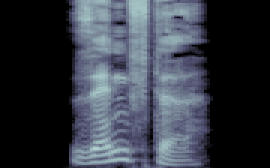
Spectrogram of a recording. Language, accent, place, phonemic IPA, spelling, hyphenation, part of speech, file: German, Germany, Berlin, /ˈzɛnftə/, Sänfte, Sänf‧te, noun, De-Sänfte.ogg
- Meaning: 1. softness 2. litter (raised bed or couch used as a mode of transport)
